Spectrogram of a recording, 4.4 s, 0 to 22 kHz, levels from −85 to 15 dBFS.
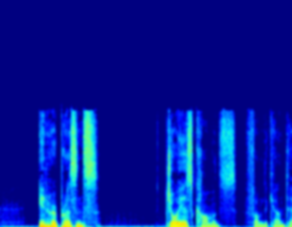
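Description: No technical faults are audible in this speech.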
